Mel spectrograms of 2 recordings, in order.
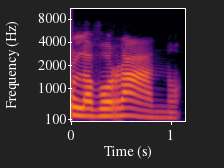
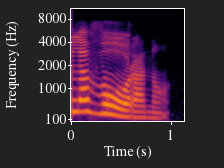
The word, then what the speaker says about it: lavorano: Когда вы будете говорить про местоимение «они», помните, что ударение у вас с предпоследней гласной перемещается чаще всего на первую или на вторую гласную. То есть в данном случае вы говорите не loro lavorano, а loro lavorano.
